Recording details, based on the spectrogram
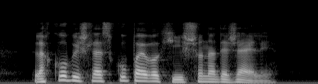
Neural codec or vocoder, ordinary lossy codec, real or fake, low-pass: none; none; real; 7.2 kHz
